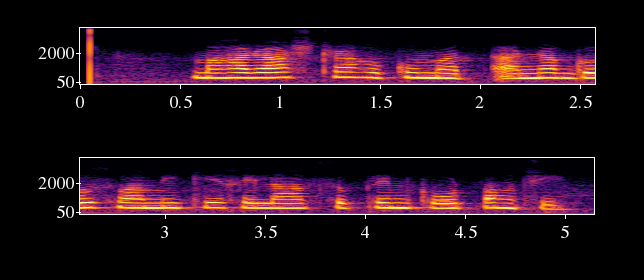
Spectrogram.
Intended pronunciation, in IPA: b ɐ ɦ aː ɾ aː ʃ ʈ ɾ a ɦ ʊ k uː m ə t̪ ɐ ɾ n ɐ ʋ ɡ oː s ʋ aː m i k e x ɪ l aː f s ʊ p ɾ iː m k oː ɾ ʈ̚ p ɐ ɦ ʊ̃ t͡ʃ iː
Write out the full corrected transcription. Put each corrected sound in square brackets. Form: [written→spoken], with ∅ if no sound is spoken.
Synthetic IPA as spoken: [b→m] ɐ ɦ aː ɾ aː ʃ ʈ ɾ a ɦ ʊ k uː m ə t̪ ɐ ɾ n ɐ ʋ ɡ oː s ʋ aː m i k e x ɪ l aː f s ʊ p ɾ iː m k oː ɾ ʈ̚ p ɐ ɦ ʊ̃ t͡ʃ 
